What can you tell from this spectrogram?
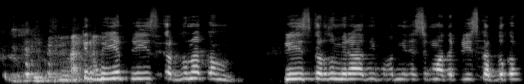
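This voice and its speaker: Guy putting on a high whiny gossipy lady voice, drags out her sighs, dark tone. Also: level tone, normal speed, poor audio. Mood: pleading. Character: gossiping woman, dramatic about faded clothes.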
